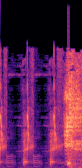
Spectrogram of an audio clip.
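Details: Vtuber sneeze: two brief catching sounds, then a sharper, louder burst of air; a single short sneeze.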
